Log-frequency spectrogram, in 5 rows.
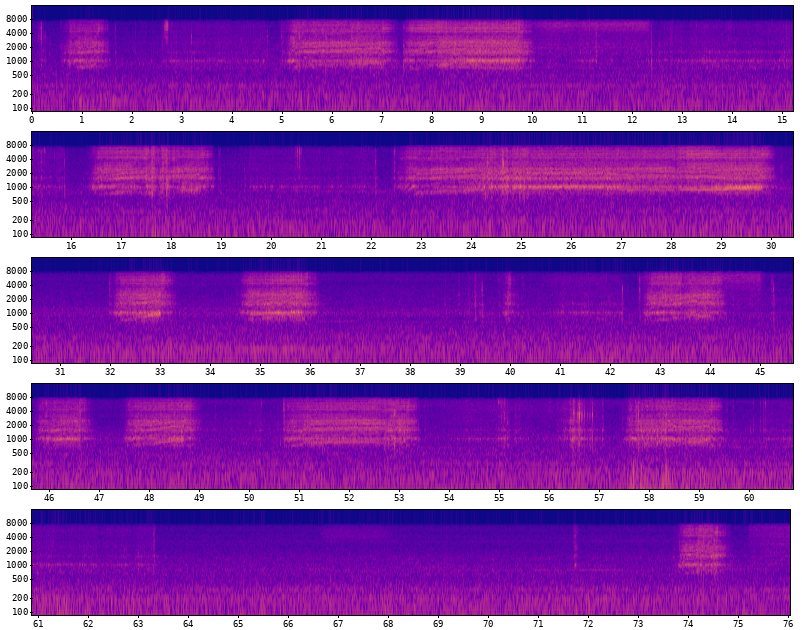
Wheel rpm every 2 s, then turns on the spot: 30, 10, 50, 90, 90, 10, 10, 20, 80, 40, 30, 80, 110, 110, 100, 10, 40, 50, 0, 0, 10, 60, 20, 50, 30, 70, 70, 20, 30, 60, 10, 10, 0, 0, 0, 0, 20, 20.
0-4 12-16 18-22 54-56 60-64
